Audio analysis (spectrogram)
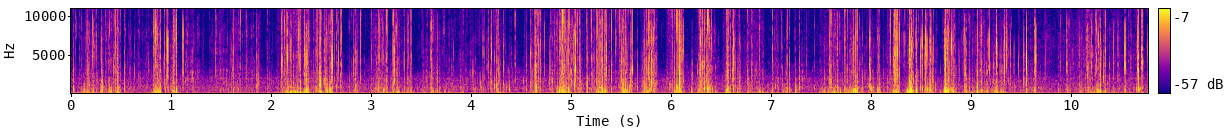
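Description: Fingertips and short nails of both hands scratch and tap the crinkly front face of a small yellow Realme Buds Classic cardboard earphone box, still sealed in clear plastic film and lying on a table. Dense, bright crinkling and scratching blends with many quick, dry taps that stop without ringing, over a faint steady low hum.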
